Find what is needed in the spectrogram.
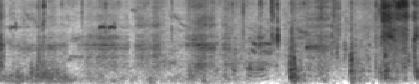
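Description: Indistinct low voices with a few sharp knocks and clicks, the loudest about three seconds in.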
